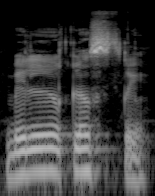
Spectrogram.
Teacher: وزن بالقسط با کو لام کے ساتھ ملانا ہے، قاف کو سین کے ساتھ ملانا ہے، سین سیٹی والا حرف ہے، قاف کو موٹا کریں گے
